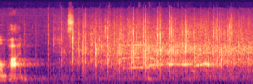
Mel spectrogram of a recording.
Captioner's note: audience clapping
